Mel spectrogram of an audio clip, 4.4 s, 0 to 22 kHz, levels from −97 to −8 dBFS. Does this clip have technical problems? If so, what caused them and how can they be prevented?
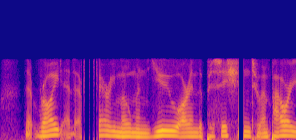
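Yes. Packet loss filled with silence opens holes in the speech from 1.22 to 1.48 s, where 210 ms drop out in scattered gaps up to 70 ms long, and from 3.57 to 3.65 s, an 80 ms gap. Lost packets, likely 10 ms each, were replaced with dead silence, not smoothed over the way concealment would, so the holes have abrupt edges. Jitter buffering, forward error correction or packet loss concealment would prevent this.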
